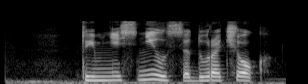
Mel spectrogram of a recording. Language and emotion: Russian, angry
